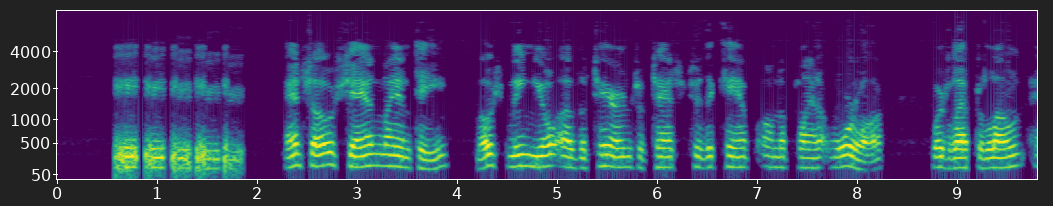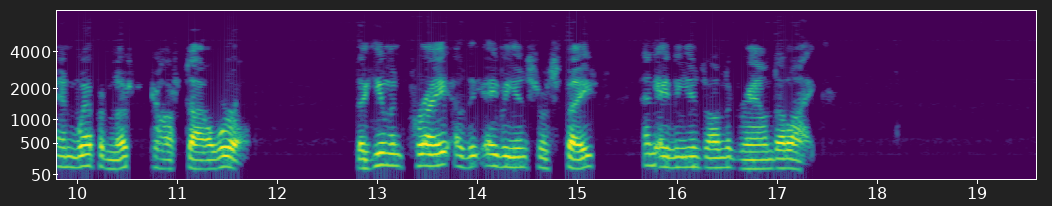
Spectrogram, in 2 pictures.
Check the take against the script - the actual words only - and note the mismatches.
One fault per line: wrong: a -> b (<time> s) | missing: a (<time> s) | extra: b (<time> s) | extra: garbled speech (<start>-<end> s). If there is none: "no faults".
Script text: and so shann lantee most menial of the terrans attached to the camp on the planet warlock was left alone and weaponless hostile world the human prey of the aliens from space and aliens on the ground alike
no faults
